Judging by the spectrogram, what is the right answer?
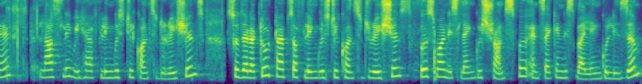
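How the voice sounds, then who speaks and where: A woman's high voice in a Malaysian accent, fairly quick with hardly any pauses, ordinary pitch variation, and big swings in loudness. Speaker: university student. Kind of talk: class presentation.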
